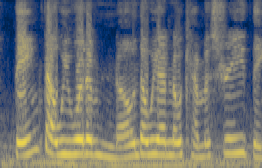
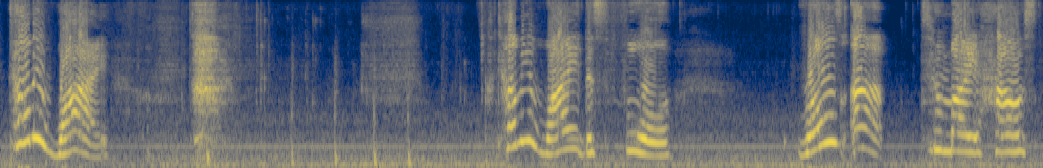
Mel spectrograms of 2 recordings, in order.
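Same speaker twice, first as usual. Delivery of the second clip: slow, drawn-out incredulous complaint, pitched up; dramatic exasperation; 4 semitones higher, much slower than usual. Real, not acted. Telling viewers about the date at the door, exasperated. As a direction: stretch each phrase out in exasperated disbelief. Exasperated storytelling build-up to the outrage.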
